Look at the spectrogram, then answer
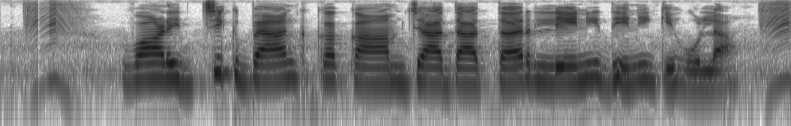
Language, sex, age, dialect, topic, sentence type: Bhojpuri, female, 18-24, Western, banking, statement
